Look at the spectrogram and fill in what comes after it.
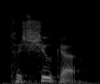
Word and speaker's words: Teshuka: Teshuka rhymes with bazooka, all right?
